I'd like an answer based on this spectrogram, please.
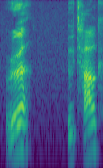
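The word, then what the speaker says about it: Roar Uthaug: This is directed by Norwegian director Rue Uthaug, which is as close as I can get to the Norwegian pronunciation of it.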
